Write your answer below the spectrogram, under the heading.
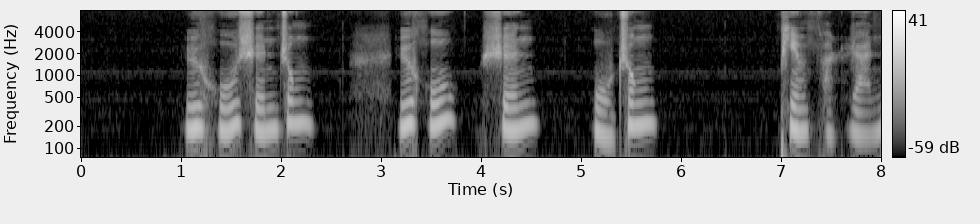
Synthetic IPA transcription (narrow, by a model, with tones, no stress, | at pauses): y˧˥xu˧˥ɕɥɛ˧˥nʊ˥ŋ | y˧˥xu˧˥ | ɕɥɛ˧˥n | u˨˩ʈ͡ʂʊ˥ŋ | pʰi˨˩nfa˨˩nɻa˧˥n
